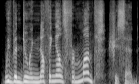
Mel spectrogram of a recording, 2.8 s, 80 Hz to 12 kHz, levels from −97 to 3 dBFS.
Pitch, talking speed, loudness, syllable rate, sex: 175 Hz, 195 wpm, -19 LUFS, 4.8 syllables/s, male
